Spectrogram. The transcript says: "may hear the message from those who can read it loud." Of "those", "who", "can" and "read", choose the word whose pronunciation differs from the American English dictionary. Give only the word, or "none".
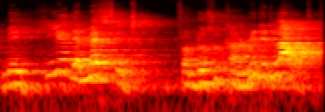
those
